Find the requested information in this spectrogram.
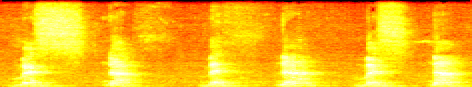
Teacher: Bila masna, ujung lidah tak kena ujung gigi kapak, dia pergi ke langit-langit keras. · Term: Sa jadi sin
